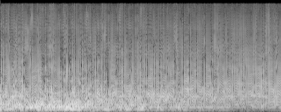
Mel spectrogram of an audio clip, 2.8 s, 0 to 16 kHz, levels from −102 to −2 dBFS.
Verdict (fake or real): fake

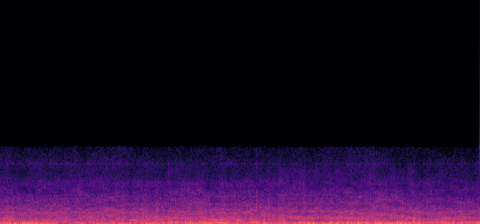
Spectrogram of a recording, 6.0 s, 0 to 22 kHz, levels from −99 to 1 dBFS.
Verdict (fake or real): fake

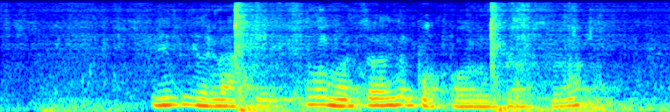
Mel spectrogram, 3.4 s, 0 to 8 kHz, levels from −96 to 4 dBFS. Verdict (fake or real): fake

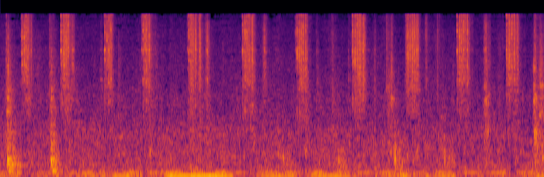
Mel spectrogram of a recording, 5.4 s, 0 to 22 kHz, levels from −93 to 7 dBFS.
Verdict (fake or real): real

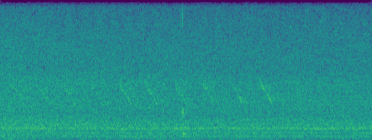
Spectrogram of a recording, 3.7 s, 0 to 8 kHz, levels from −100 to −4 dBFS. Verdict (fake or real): real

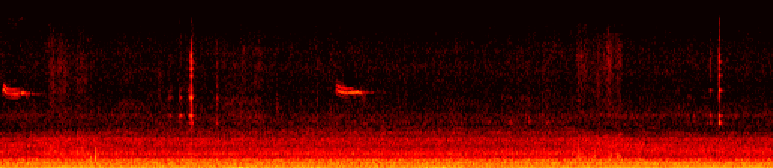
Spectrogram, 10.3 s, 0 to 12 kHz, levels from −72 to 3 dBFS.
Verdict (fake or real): real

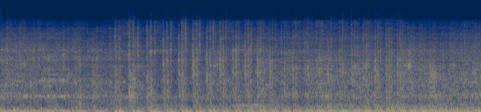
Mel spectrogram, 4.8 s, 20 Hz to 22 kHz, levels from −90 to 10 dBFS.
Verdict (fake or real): fake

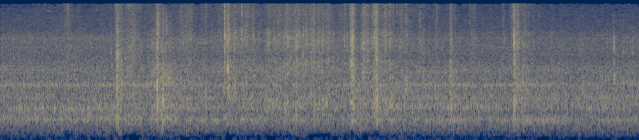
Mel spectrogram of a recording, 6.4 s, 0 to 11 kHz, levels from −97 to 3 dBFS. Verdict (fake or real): real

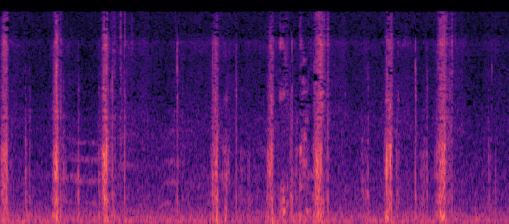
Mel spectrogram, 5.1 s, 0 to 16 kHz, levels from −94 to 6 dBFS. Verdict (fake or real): real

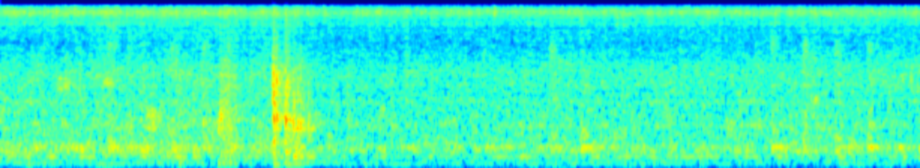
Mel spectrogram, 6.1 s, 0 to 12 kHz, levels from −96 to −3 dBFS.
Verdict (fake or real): real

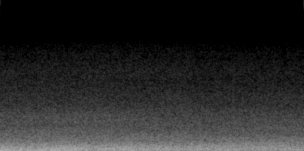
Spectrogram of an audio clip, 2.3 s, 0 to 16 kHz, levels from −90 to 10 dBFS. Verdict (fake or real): real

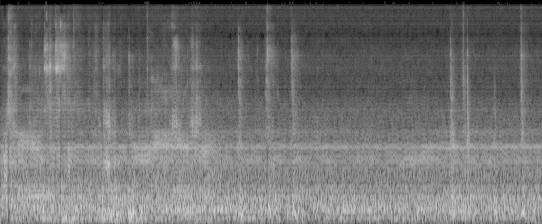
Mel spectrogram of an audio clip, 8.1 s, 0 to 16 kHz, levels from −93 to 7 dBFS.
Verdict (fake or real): fake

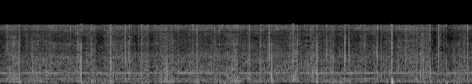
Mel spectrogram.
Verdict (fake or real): fake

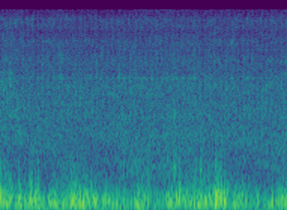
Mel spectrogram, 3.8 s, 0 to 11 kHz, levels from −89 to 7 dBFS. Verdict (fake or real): real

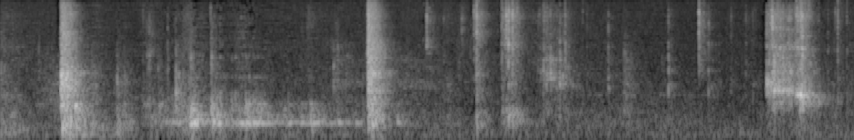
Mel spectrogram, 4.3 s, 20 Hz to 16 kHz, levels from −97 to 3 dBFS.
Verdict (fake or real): fake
